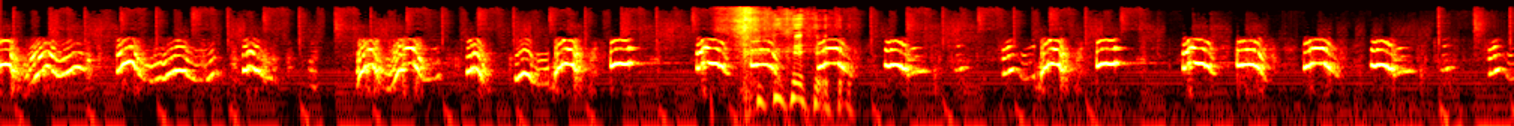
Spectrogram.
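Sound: dog barking and whimpering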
